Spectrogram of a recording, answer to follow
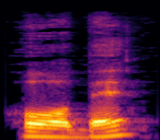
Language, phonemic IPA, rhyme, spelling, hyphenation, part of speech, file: Norwegian Bokmål, /ˈhoːbə/, -oːbə, HB, H‧B, noun, Nb-hb.ogg
- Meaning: initialism of hjemmebrent (“moonshine”)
